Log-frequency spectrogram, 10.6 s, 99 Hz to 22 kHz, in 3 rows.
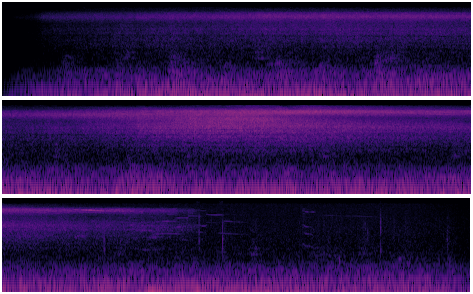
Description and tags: Sound of the air fading away from a schygmomanometer, recorded in a University's infermery. We also can hear the clock of the infirmery ticking.
I cut the whole schygmomanometer sound in half and this is the one with the air fading away only. (if you want the first half, which is the sound of the pump, please check TASPINAR_Zeyneb_2013_2014_part1.)
Durée: 10,561 secondes
Effect : Amplification + 10,4 dB / fade-in and fade-out with Audacity.
-Typologie-
Son continu complexe accompagné d'un léger son en itération tonique en arrière plan.
Peut s'apparenter à une fuite d'air, de gaz, d'un ballon qui dégonfle voire même à un sablier. ( typologie de P. Shaeffer )
-Morphologie-
Masse : bruit
Timbre harmonique : doux
Grain : lisse
Allure : pas de vibrato
Dynamique : attaque douce
Profil mélodique : serpentine
Calibre : amplification et fondus.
